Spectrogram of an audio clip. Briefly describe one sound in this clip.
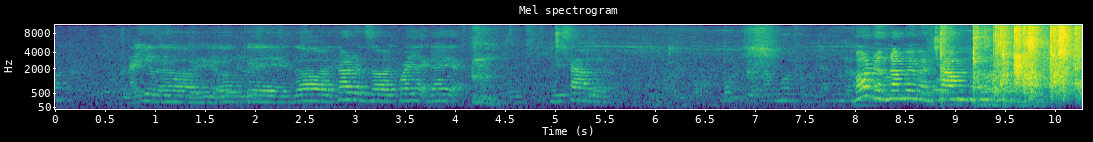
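A middle-aged woman speaks calmly and close by.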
